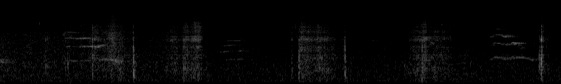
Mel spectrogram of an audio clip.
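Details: Lost kitten reunited with her family gives several short, high mews, some rising then falling, spaced about a second apart, with soft rustling thumps between.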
